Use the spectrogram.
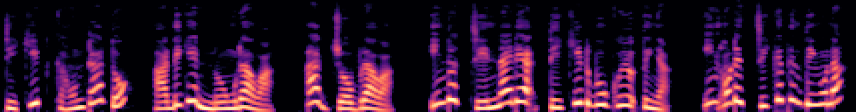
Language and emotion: Santali, disgusted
